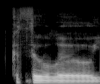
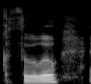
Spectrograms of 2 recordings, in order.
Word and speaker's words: Cthulhu: And I guess he had wrote down like how you're supposed to pronounce Cthulhu, and it's not supposed to sound like that. It's supposed to be two syllables.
